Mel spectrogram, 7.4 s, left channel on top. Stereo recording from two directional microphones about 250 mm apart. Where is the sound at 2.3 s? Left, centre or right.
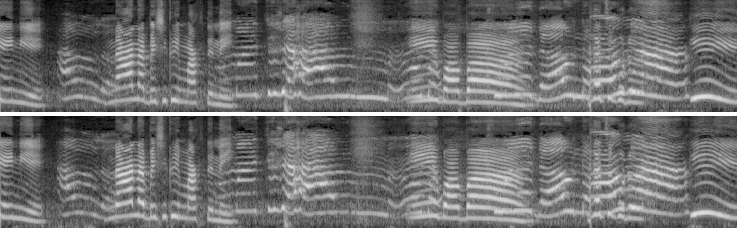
Centre.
